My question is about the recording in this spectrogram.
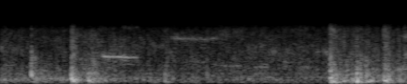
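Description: Aerial fireworks shells bursting some way off: two sharp bangs in the first second, the second one louder, then a quick run of several bangs in the last second.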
